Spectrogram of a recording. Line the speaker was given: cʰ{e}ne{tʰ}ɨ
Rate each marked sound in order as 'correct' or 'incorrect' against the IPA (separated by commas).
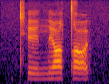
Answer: correct, incorrect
